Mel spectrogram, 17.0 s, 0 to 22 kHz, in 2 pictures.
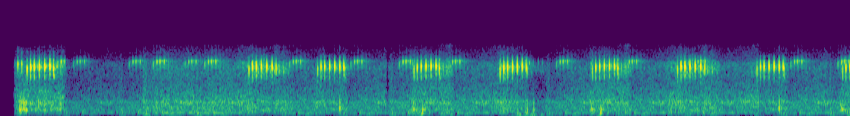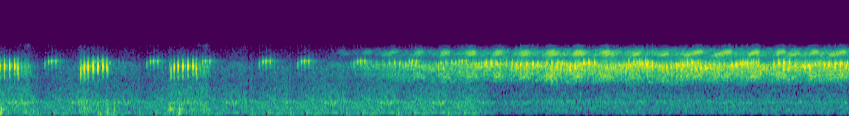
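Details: Small frog calling at night: short bright croaks repeated in a steady series about once every 0.7 seconds, then a continuous shrill chorus of insects or frogs in the last few seconds.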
